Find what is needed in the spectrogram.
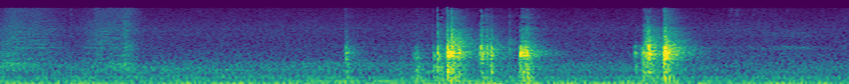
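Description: Large watercolor brush worked over damp watercolor paper, spreading paint: faint at first, then a short cluster of quick brushing strokes about two seconds in and another just after three seconds.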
